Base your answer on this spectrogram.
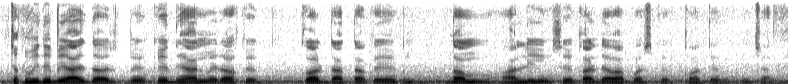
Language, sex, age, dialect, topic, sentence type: Bhojpuri, male, 18-24, Southern / Standard, banking, statement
